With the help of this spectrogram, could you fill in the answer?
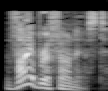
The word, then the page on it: vibraphonist: British English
